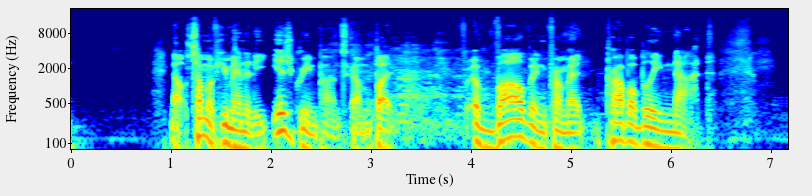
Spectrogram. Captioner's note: some chuckles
